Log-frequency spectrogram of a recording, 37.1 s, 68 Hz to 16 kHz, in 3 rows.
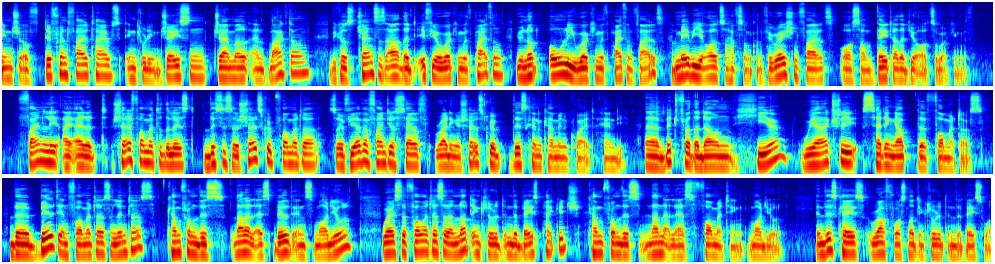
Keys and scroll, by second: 12.7 j, 13.0 shift+v, 20.7-21.9 typing, 26.2 j, 26.4 j, 26.6 j, 28.6-29.5 typing, 32.7 shift+v, 33.6 k.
